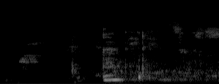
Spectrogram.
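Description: Faint, low speech: a brief murmur near the start, then from about a second in a soft whisper-like voice over the video call.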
